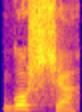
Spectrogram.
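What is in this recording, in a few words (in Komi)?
"гожся", Komi-Zyrian, female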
